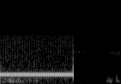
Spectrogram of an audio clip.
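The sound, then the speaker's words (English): A single steady electronic ringback tone of an outgoing phone call, loud and thin like it's coming through a handset, cuts off abruptly, followed by faint, muffled voices. “He's not going to pick up now.”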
